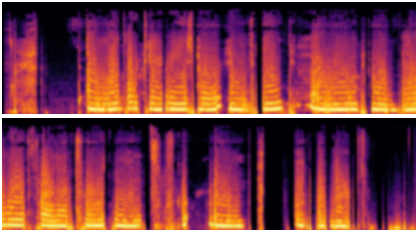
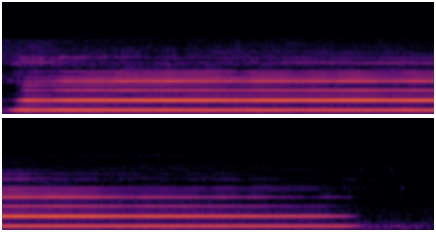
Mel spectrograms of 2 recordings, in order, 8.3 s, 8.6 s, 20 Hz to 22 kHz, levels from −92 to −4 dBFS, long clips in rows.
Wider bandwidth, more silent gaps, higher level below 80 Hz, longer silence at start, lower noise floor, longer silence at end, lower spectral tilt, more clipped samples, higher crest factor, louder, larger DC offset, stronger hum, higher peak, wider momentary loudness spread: first, 13.5 kHz vs 6 kHz; first, 6.87-6.95 s vs none; first, -34 dBFS vs -84 dBFS; about the same, 0.1 s vs 0.05 s; second, -30 dBFS vs -69 dBFS; second, 0 s vs 0.75 s; second, -7 dB/octave vs -9.5 dB/octave; neither; about the same, 10 dB vs 12 dB; first, -10 LUFS vs -39 LUFS; neither; neither; first, 0 dBFS vs -28 dBFS; first, 13 LU vs 8 LU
